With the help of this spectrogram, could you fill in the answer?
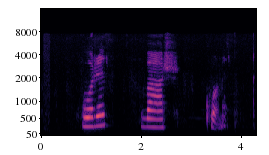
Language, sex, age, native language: Icelandic, female, 10, Icelandic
